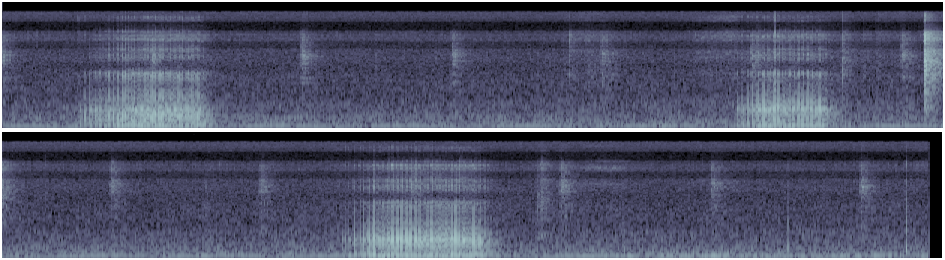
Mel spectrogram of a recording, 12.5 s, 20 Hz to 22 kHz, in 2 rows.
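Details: Pug (dog) asleep: three rough, rattling snores spaced several seconds apart, about 15 per minute, in a quiet room; snoring.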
